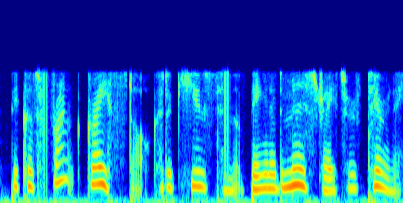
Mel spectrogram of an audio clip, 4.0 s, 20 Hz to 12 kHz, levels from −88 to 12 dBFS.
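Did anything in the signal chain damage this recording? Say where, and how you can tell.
Yes. Bit errors on a digital phone line, in the network stage, flipped bits in the G.711 stream at roughly 0.5 and 0.4 percent. Each error alters one sample, so sharp ticks and crackle sit over the 4 kHz-limited speech from 0.36 to 0.5 s and again from 2.24 to 2.28 s.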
